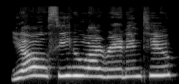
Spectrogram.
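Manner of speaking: high, loud gleeful gossip; excited gossip. Retold or imitated. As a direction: announce the sighting with glee. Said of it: "text it to Mister Squid".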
